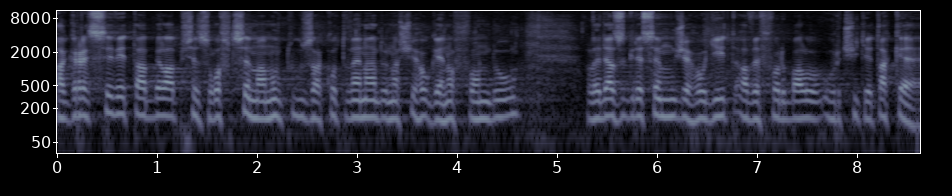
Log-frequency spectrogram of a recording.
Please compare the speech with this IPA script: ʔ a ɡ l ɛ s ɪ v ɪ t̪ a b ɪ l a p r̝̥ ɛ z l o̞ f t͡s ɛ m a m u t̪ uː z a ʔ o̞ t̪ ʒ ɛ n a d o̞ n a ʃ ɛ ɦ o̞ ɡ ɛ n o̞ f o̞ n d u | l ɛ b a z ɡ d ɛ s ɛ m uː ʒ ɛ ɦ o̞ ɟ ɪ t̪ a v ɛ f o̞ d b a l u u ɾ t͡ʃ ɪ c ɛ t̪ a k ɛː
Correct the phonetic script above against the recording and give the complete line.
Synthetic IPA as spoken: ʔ a ɡ ɾ ɛ s ɪ v ɪ t̪ a b ɪ l a p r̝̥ ɛ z l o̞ f t͡s ɛ m a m u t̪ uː z a k o̞ t̪ v ɛ n a d o̞ n a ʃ ɛ ɦ o̞ ɡ ɛ n o̞ f o̞ n d u | l ɛ d a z ɡ d ɛ s ɛ m uː ʒ ɛ ɦ o̞ ɟ ɪ t̪ a v ɛ f o̞ d b a l u u ɾ t͡ʃ ɪ c ɛ t̪ a k ɛː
